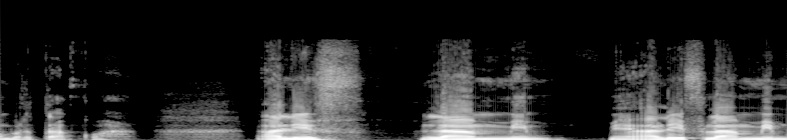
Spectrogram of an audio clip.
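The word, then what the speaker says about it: الم: Alif lam mim, ya, alif lam mim dibacanya alif lam mim, bukan alam, bukan alim, bukan alum, tapi alif lam mim, dibaca hurufnya masing-masing.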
